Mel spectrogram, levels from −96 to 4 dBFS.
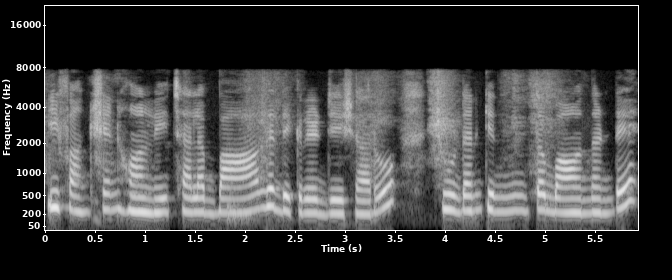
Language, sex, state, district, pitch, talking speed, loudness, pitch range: Telugu, female, Telangana, Karimnagar, 240 Hz, 110 wpm, -15 LUFS, 225-270 Hz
